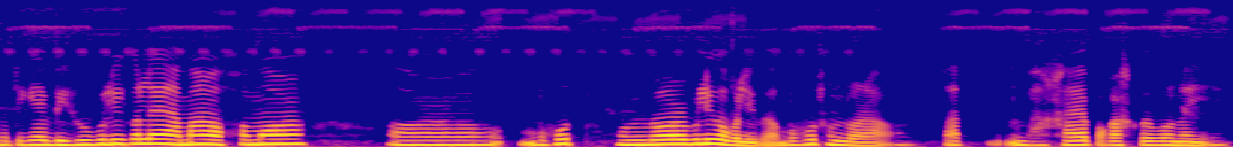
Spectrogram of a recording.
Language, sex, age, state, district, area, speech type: Assamese, female, 60+, Assam, Dhemaji, rural, spontaneous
